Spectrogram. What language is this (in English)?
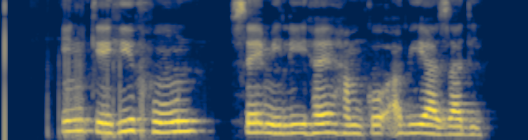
Urdu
